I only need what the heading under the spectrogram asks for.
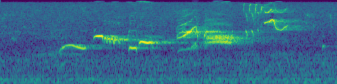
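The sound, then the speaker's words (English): Birds sing outdoors near a field in Dublin on a sunny day, with faint, thin chirps and whistled trills over a low, steady background rumble. “And I just take a listen to the birds singing in the background. It's just beautiful.”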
